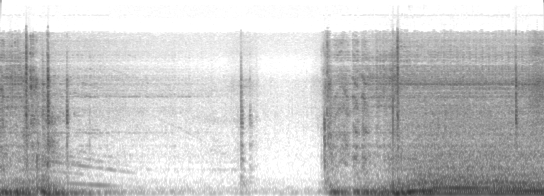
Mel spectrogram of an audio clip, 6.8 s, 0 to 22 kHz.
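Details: Toyota 3VZ-E engine with the starter spinning: one crank dies away, a click follows, then a second crank catches into a low rumble; hard starting, cause unclear.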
